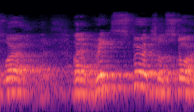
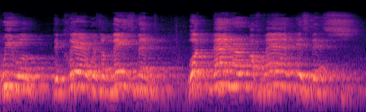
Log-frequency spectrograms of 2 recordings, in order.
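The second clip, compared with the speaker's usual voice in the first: rising, louder preacher's cadence, half-sung; preaching at full force; 4 semitones higher, 4 dB louder than usual. Acted. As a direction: preach it out, building to a whoop. Preaching climax of sermon.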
